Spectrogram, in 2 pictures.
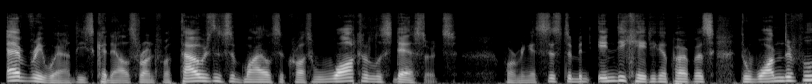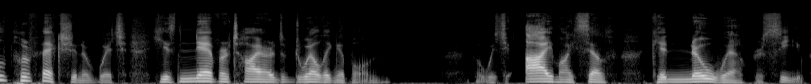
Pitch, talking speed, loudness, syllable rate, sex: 120 Hz, 135 wpm, -21 LUFS, 4.2 syllables/s, male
